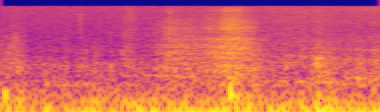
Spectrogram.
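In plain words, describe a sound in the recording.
A blackboard eraser rubs across a board.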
